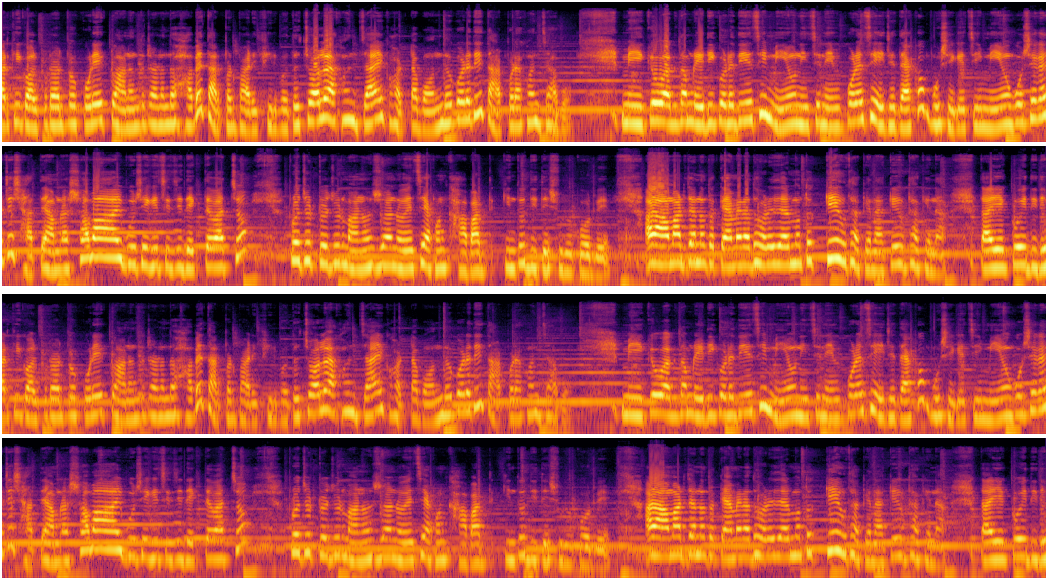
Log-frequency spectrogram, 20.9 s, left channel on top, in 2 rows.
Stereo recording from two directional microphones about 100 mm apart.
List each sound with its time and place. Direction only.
0.0 s speech: 35° left (ahead or behind)
4.2 s speech: 5° left (ahead or behind)
4.4 s speech: 35° left (ahead or behind)
6.2 s speech: 35° left (ahead or behind)
18.7 s speech: 20° left (ahead or behind)
20.2 s speech: 20° left (ahead or behind)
